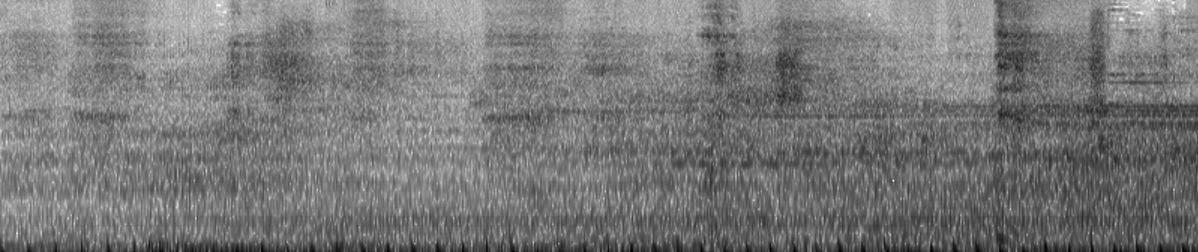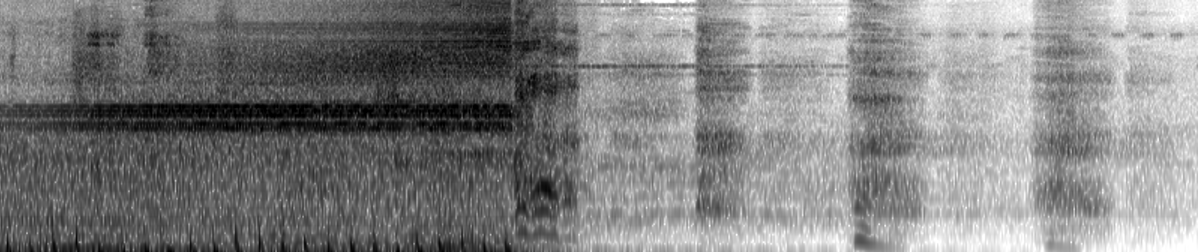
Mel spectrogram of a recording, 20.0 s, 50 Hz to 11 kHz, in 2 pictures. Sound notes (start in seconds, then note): 14.4 Andrew screams; 17.0 Andrew exhales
